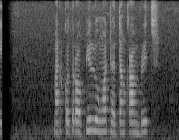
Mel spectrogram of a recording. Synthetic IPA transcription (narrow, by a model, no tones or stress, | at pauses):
marɡ̥ɔ̤t̪ɾɔb̥i̤luŋɔɖ̥ä̤t̪əŋkambɾɪt͡ʃ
